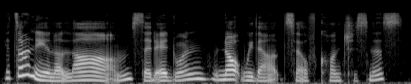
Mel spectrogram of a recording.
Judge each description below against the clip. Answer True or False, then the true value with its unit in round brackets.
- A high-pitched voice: True (210 Hz)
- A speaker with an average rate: True (145 wpm)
